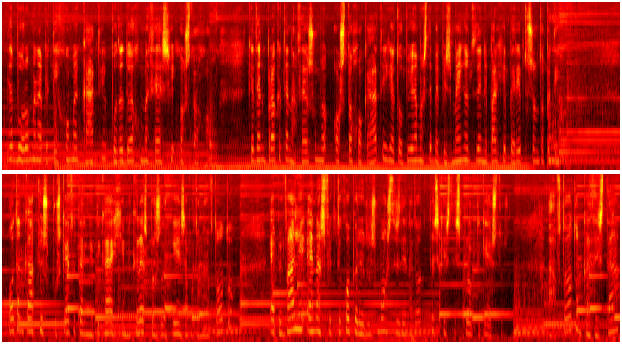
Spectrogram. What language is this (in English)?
Greek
